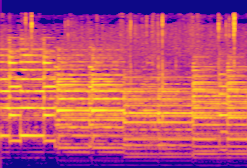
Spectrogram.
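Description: Background music: a keyboard melody whose notes change about every half second.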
